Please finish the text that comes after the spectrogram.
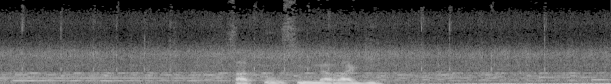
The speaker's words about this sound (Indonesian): Cuaca buruk. Jakarta hujan terus. Deras sekali.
